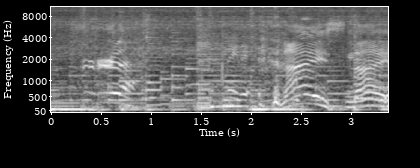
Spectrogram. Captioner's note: grunts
